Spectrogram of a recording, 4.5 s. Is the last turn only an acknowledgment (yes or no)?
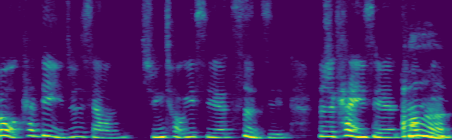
yes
